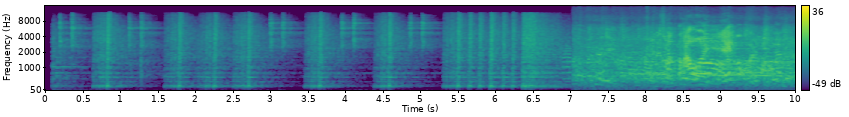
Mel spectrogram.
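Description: Intro music with drum rolls and percussion hits, in repeated phrases, for about seven seconds; then it cuts to the chatter of people's voices in the open air.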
